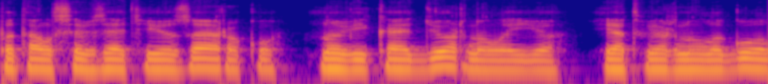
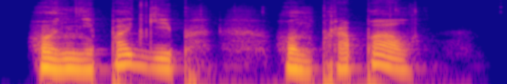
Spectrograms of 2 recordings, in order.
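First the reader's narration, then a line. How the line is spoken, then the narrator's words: Angry, through teeth. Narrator (Russian): Злобно процедила Вика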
